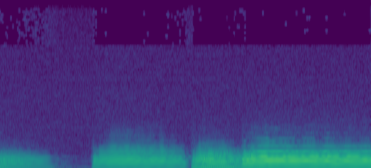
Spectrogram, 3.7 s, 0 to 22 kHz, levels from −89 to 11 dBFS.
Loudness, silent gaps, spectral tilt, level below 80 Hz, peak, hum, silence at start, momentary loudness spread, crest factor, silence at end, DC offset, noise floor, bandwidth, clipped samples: -23 LUFS; none; -4 dB/octave; -78 dBFS; -8 dBFS; none; 0 s; 15 LU; 16 dB; 0 s; under 0.1%; -48 dBFS; 16 kHz; under 0.1%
